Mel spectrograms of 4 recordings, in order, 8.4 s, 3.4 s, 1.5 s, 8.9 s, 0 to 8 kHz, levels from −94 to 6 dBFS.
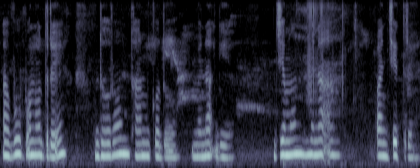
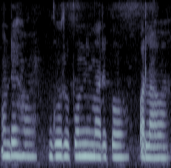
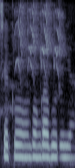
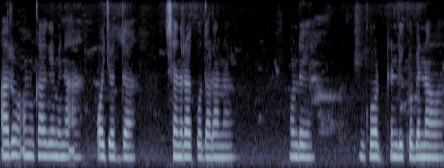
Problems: constant background noise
